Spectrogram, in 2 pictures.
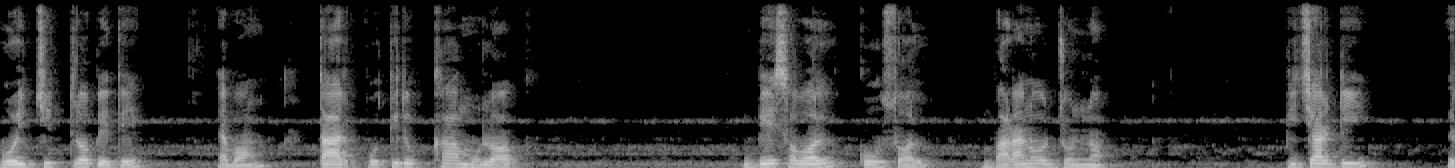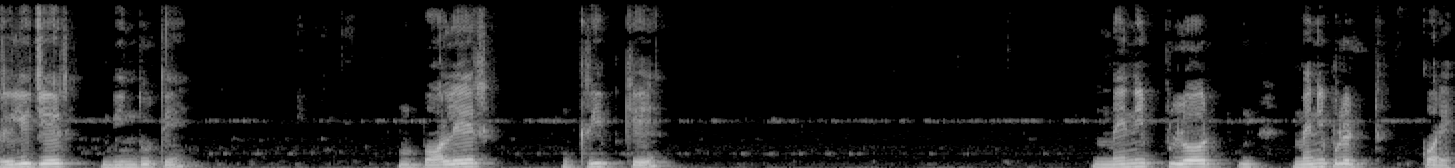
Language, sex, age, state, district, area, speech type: Bengali, male, 18-30, West Bengal, Uttar Dinajpur, rural, read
